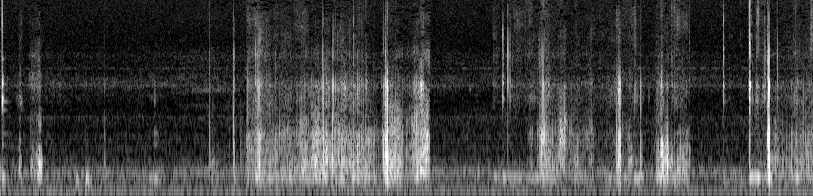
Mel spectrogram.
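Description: Long pink nails grip, crinkle and scratch a cream printed beeswax-coated cotton food wrap that is wrapped over the microphone. Soft, irregular waxy crackles and scratchy rustles come and go over a faint low hum, with a few sharper, louder crunches standing out.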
